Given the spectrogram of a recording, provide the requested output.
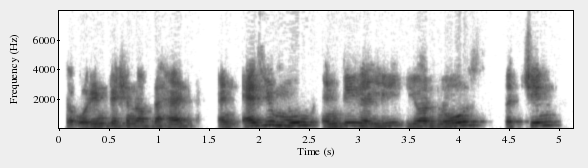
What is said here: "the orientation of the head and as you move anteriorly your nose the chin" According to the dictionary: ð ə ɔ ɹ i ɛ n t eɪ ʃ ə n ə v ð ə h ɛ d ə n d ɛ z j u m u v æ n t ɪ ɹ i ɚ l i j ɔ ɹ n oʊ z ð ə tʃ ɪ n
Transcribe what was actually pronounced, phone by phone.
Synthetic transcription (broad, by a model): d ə ɔ ɹ i ɛ n t eɪ ʃ ə n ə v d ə h ɛ d ə n d ɛ z j u m u v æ n t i ɹ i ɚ l i j ɔ ɹ n oʊ z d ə tʃ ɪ n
